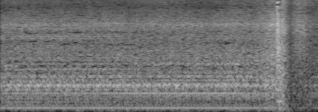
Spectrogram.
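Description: A boat's engine running with a steady drone. It starts and cuts off abruptly, about two seconds apart.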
